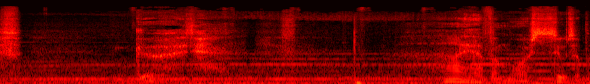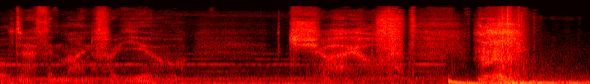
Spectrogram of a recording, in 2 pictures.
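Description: A man speaks slowly and menacingly, close by.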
